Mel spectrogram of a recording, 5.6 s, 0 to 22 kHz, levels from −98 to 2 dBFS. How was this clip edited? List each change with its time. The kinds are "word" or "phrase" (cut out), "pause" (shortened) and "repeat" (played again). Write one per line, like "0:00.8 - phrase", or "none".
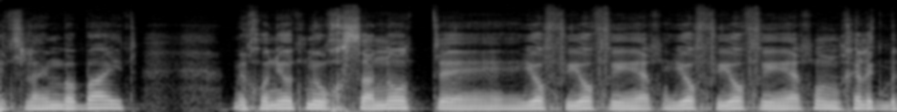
0:04.1 - repeat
